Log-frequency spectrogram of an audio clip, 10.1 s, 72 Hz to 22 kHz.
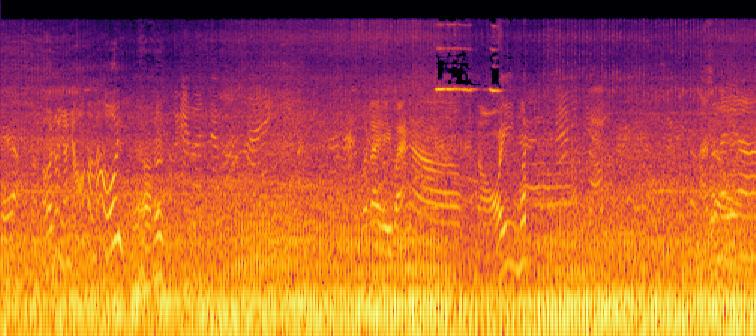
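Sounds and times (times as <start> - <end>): market voices: 0.0 - 10.0.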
